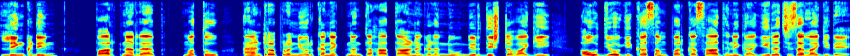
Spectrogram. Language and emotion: Kannada, neutral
